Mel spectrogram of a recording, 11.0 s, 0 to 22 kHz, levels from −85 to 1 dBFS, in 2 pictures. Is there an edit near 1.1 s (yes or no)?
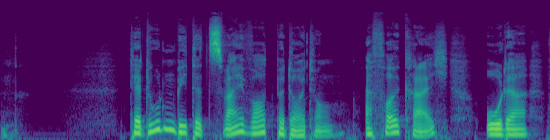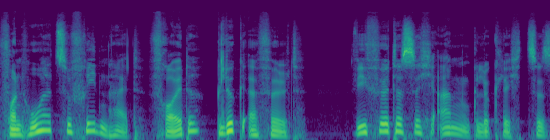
no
